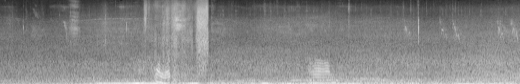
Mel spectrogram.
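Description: City street traffic: a steady low rumble of passing vehicles, with a short rush of noise about three to four seconds in and a couple of brief voice sounds.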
